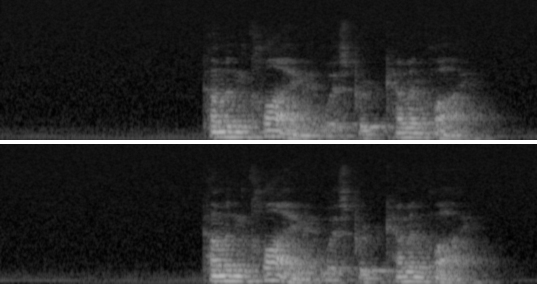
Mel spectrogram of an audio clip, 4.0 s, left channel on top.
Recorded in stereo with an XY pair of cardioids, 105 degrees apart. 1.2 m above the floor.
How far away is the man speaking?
About 1.8 m.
